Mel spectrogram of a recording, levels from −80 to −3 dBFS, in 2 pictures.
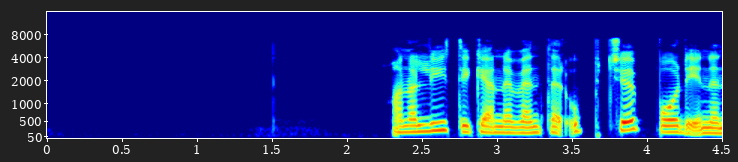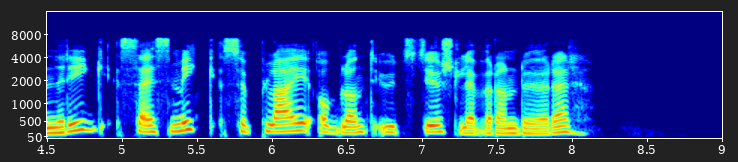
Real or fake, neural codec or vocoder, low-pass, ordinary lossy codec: fake; codec, 16 kHz, 16 kbps, FunCodec, trained on Chinese and English, 50 frames a second; 7.2 kHz; none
